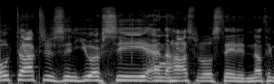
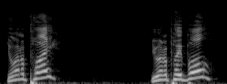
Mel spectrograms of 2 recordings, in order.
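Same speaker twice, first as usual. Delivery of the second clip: high, louder goading questions; taunting challenge; 8 semitones higher, 5 dB louder than usual. Real, not acted. Player goading opponent to call, high hyped taunt. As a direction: egg him on, hyped.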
